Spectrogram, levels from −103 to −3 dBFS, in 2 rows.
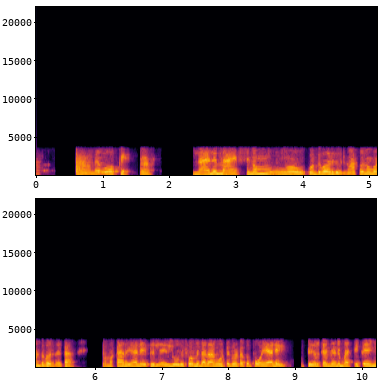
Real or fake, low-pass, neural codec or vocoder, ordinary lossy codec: fake; 3.6 kHz; codec, 44.1 kHz, 2.6 kbps, SNAC; none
